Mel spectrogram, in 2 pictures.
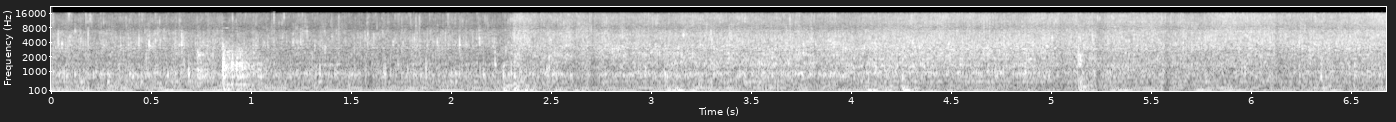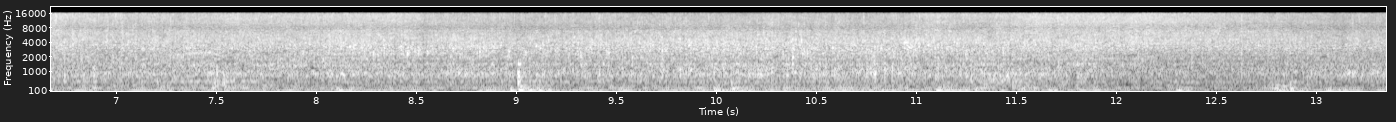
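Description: Raw, unboiled minced meat, fried onions and chopped tomatoes sizzling in hot oil in a wok while a wooden spatula stirs them. The sizzle grows louder about two seconds in.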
